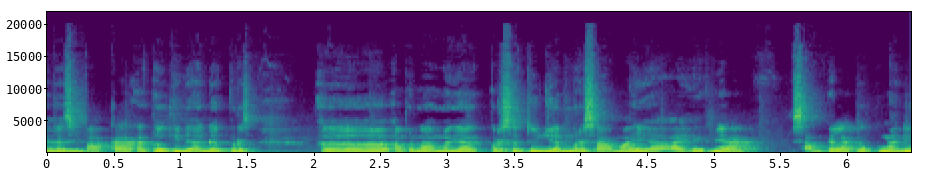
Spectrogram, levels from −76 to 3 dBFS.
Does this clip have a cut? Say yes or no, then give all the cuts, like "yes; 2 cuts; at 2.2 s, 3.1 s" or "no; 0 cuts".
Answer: no; 0 cuts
